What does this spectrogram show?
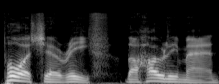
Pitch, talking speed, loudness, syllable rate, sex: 120 Hz, 110 wpm, -18 LUFS, 3.5 syllables/s, male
